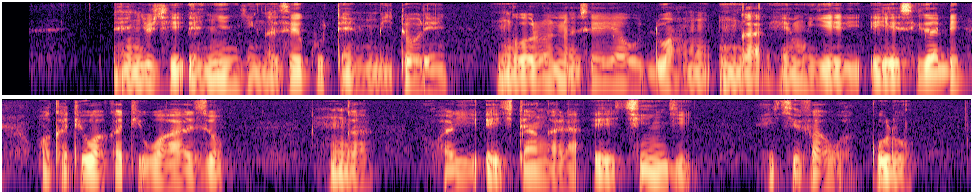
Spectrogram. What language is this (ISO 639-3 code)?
lug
